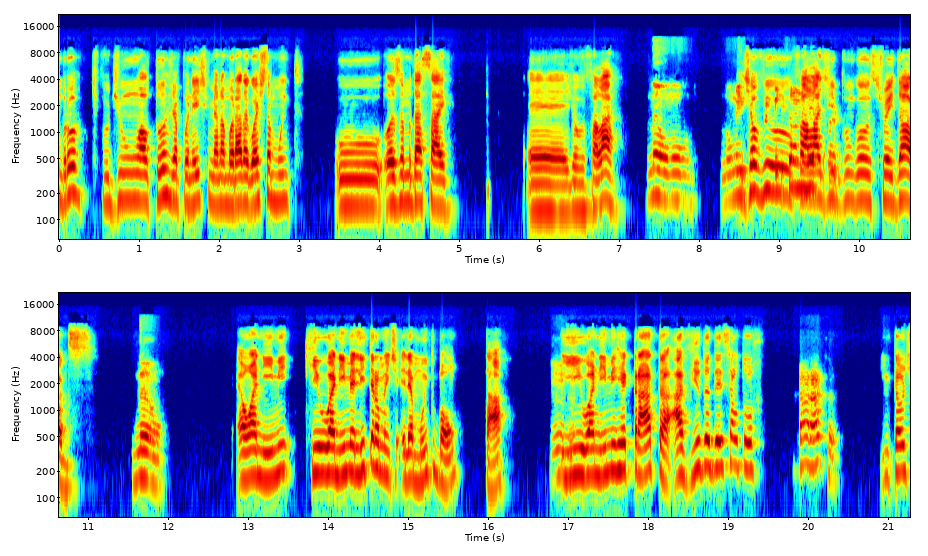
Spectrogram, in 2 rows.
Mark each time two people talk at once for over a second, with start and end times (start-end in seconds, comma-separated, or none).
8.5-9.9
